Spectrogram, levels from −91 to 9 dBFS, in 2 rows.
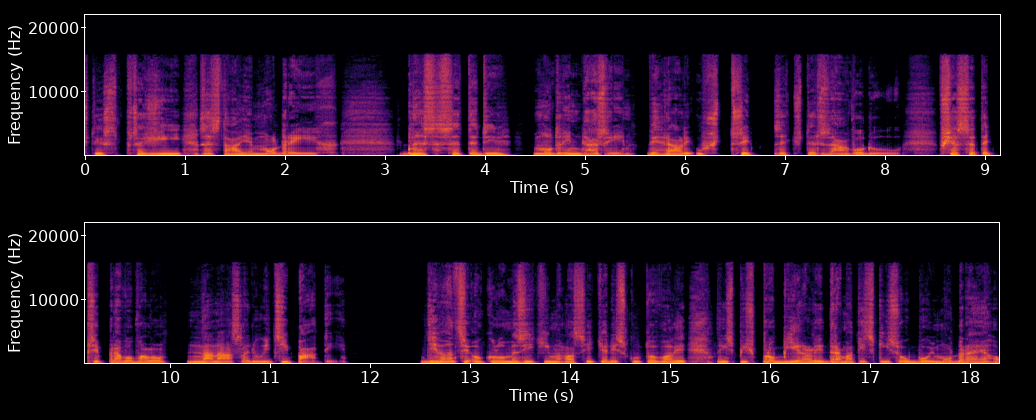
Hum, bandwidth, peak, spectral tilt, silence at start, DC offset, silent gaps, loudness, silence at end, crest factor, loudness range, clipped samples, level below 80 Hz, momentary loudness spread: none; 16 kHz; -2 dBFS; -5.5 dB/octave; 0.05 s; under 0.1%; 10.11-10.16 s, 11.95-12.33 s, 12.44-12.48 s; -21 LUFS; 0 s; 20 dB; 2 LU; under 0.1%; -44 dBFS; 8 LU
